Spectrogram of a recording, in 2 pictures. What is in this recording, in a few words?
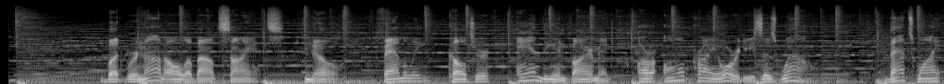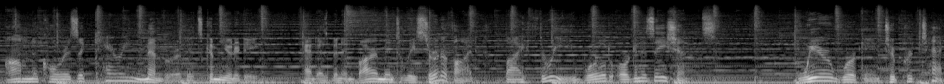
Soft Friendly Voice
